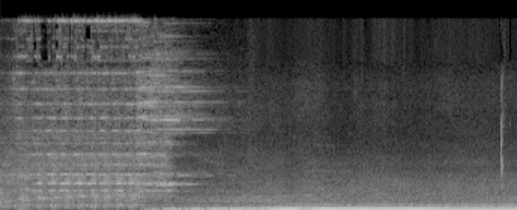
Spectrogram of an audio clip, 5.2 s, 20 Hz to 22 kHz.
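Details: Built Nissan RB26 in an R32 GTR (ported head, 260 Tomei cams, new loud exhaust), already warmed up: brief crank, then steady, slightly lumpy idle around 1,000–1,100 rpm with an even beat. Normal idle.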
